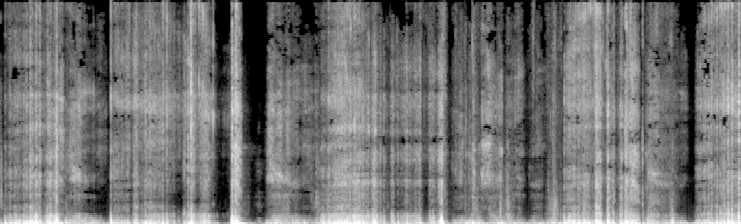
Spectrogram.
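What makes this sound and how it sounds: A yellow wooden colored pencil is shaved by the metal blade of a yellow plastic hand sharpener, one at a time. The result is a steady, low, rough scraping cut with many small grinding bursts and brief pauses between turns.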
